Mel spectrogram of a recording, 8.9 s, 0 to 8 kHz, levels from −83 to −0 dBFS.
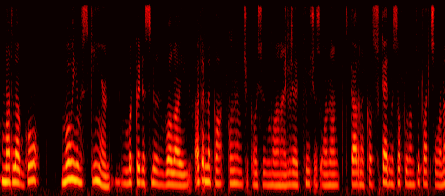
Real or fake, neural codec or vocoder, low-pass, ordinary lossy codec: fake; codec, 16 kHz, 1 kbps, FreqCodec, larger model; 7.2 kHz; none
